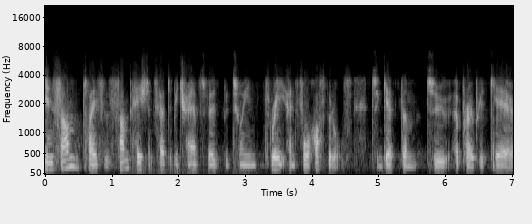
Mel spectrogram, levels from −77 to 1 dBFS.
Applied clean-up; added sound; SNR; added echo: neural separator model SepFormer DNS4.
